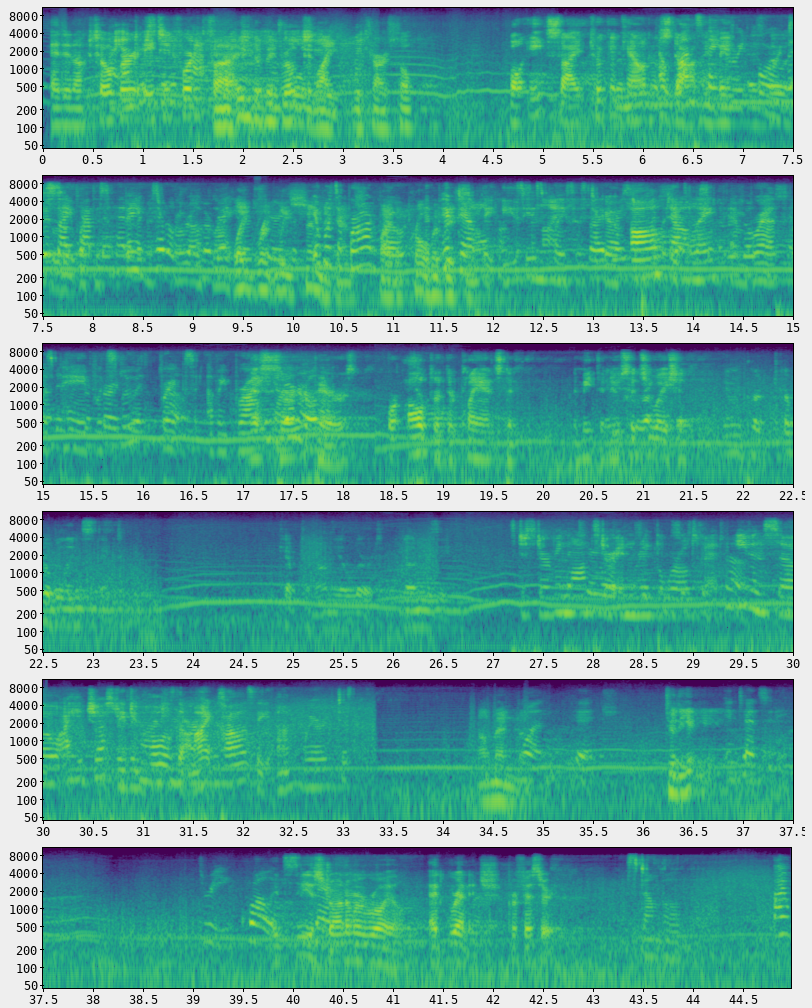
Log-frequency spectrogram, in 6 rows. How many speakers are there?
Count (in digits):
7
